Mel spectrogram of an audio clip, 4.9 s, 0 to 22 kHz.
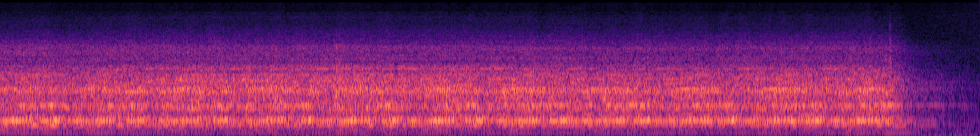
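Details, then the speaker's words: Fabio Leonardi MR0 tomato milling machine with SP5 attachment and 1/2 hp motor, running normally with a steady, even motor whir and constant hum, no knocking or labouring as it winds down, milling dry skins and seeds on a third pass. "So the machine itself, wonderful machine. I can't feed it fast enough, that's how fast this machine is. And the reason for that is, this is a 1/2 horsepower motor."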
